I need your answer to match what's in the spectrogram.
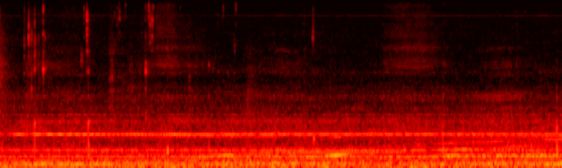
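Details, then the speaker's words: Cheap Chinese-made Samsung window air conditioner, a dumpster find, first power-up in fan mode. Low steady hum with a faint whine and barely any air rush; the fan runs very slowly with no excessive current draw. Weak fan motor from a failed run capacitor. "okay we got definitely got a weak fan that's for sure like cat urine okay well our fan is running but it's very slow"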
